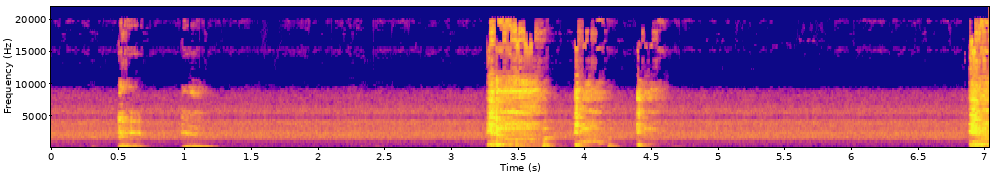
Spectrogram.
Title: Coughing continues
